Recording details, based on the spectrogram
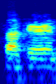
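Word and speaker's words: Cakar: My name is Representative Sucker. That is spelled C A K A R.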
